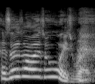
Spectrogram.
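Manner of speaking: squeaky mock of a friend's question; high laughing imitation of a friend; mocking high quote. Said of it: "she was like".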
